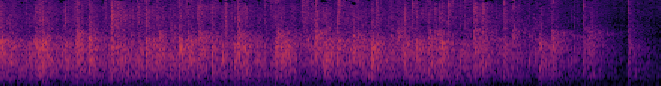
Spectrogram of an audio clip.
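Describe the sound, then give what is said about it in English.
An audience claps steadily for the Lord, a dense, bright wash of many hands that holds level for several seconds, then thins and fades toward the end. “Give him a good hand clap.”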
